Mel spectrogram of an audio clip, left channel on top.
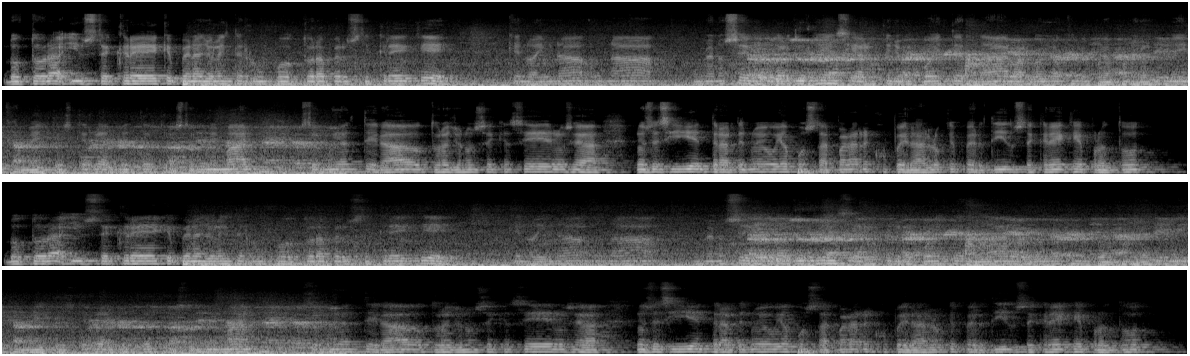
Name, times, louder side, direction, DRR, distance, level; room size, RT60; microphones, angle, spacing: voice 1, 0.0-23.2, left 2 dB, 70° left, 7 dB, 0.7 m, -26 dB
sound 1, 1.8-15.2, equal, 5° left, 0.6 m, -26 dB
9.5 x 4.4 x 3.6 m, 1.0 s
head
